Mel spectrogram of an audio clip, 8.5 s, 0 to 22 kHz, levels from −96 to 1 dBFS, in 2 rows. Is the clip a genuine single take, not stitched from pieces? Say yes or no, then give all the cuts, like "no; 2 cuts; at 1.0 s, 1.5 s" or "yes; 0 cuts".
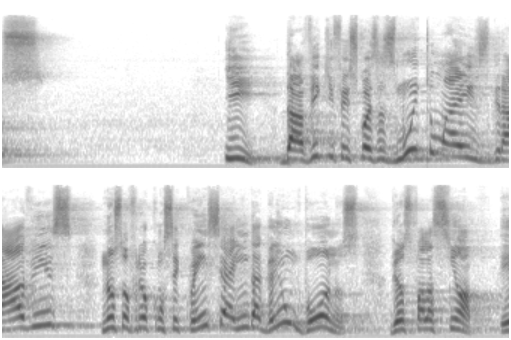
yes; 0 cuts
